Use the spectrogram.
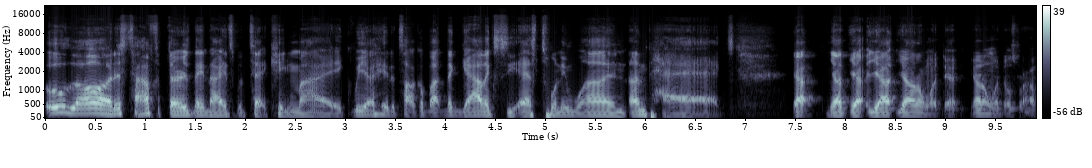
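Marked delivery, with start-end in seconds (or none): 0.0-6.9 real thick, slow, heavy, drawn-out put-on drawl. A streamer shows how he would open his stream talking like her: real drawl. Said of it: "I'm gonna start talking like that in the streams".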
